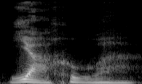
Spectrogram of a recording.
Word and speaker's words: Yahweh: Because they have a strong oo sound. Yahuwah. Now look at the second one. Yahweh. Yahweh. Isn't that how they pronounce it? Yahweh. Okay, look at the phonetics. How. Wa. How. Why is it so different? Because they added an extra vowel after the ha to try to escape the sound that the wa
